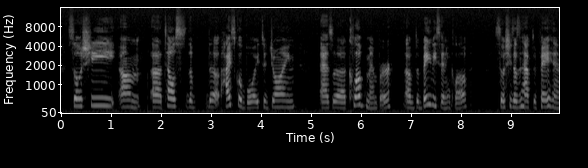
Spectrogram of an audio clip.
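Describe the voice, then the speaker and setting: A plain, everyday voice with an American accent moves at a fairly slow pace with ordinary pitch variation. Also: woman, fairly high pitch for a woman. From Japan and US. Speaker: podcast host. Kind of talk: casual chat.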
